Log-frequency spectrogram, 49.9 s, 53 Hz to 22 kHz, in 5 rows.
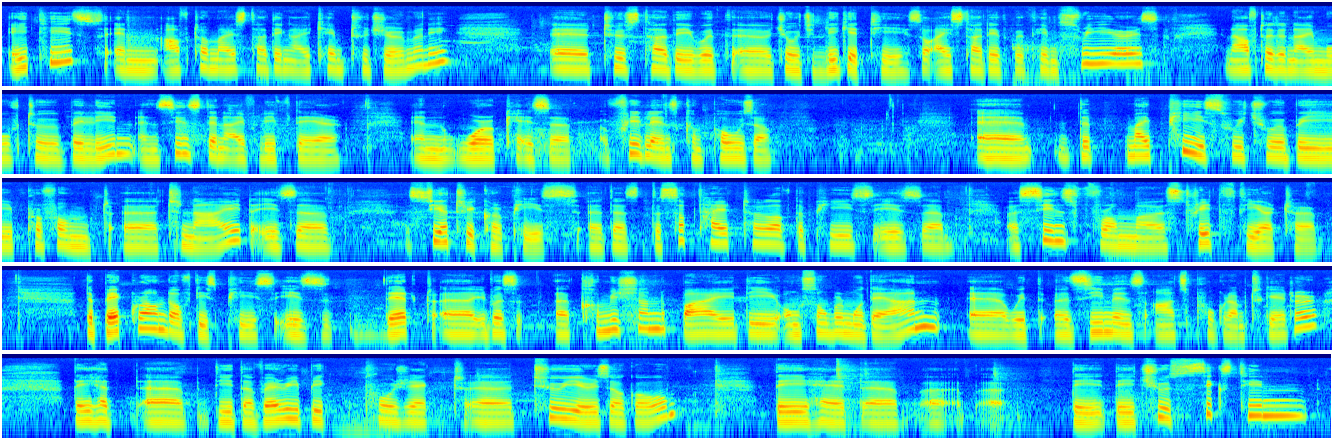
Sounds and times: Speech: 0.0s - 3.4s, 4.1s - 15.8s, 17.3s - 22.4s, 23.0s - 29.8s, 30.6s - 39.8s, 40.5s - 45.0s, 45.7s - 49.7s.

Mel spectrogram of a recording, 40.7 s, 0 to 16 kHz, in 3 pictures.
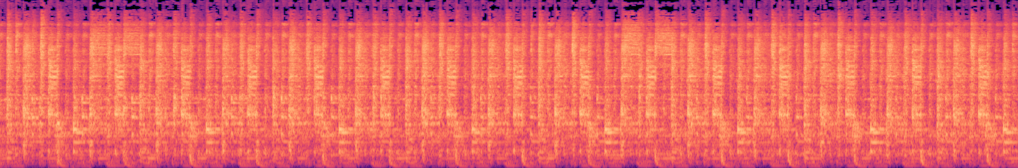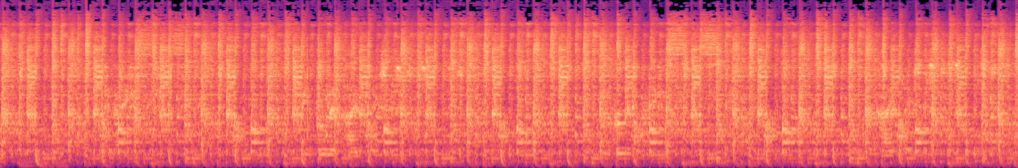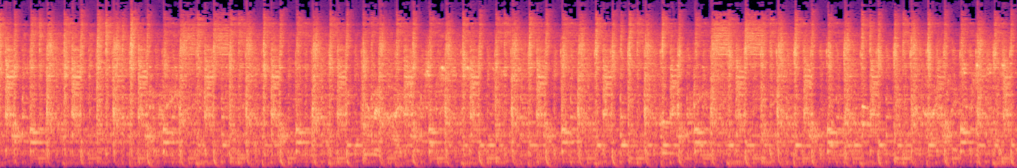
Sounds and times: Techno: 0.0s - 40.7s.

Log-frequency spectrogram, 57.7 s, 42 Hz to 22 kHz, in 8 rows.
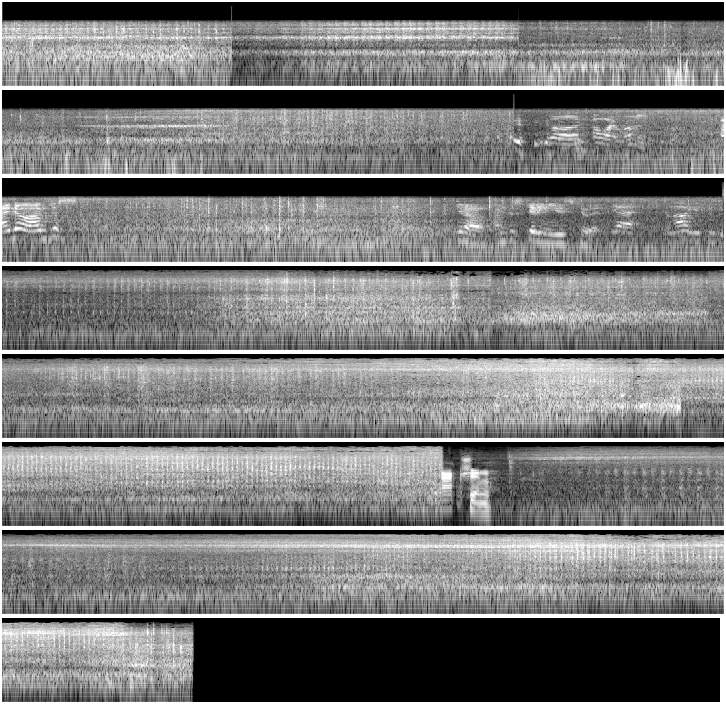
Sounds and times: Speech: 12.3s - 13.7s, 14.4s - 15.2s, 19.0s - 21.7s, 40.5s - 41.1s.

